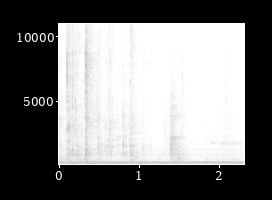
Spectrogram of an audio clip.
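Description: Computer keyboard typing: a quick run of keystrokes in the first half second, then a single keystroke about a second and a half in.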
